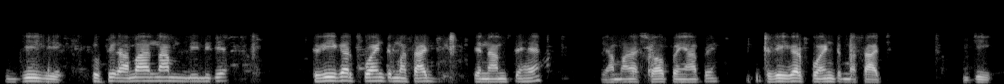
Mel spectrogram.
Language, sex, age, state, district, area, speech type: Urdu, male, 18-30, Bihar, Saharsa, rural, conversation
